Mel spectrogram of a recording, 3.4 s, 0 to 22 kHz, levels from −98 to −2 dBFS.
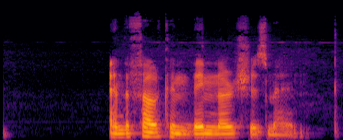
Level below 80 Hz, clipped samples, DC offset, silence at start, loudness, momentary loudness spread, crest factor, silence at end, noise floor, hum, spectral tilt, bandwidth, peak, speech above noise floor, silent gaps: -66 dBFS; under 0.1%; under 0.1%; 1.1 s; -25 LUFS; 12 LU; 20 dB; 0.4 s; -79 dBFS; none; -6 dB/octave; 13.5 kHz; -6 dBFS; 54 dB; none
